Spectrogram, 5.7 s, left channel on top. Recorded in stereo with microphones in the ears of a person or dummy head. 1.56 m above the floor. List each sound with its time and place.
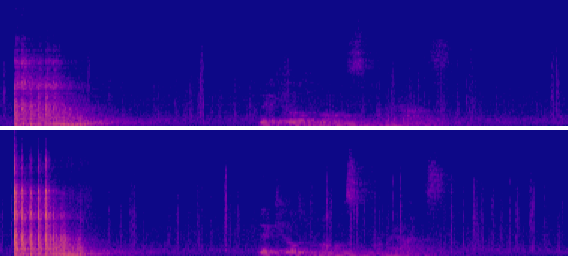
0.1 s a cupboard door: 70° right (ahead or behind), 0.6 m
2.6 s a woman speaking: 80° right, 4.5 m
